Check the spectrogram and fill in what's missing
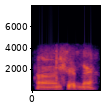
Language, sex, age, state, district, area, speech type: Tamil, male, 30-45, Tamil Nadu, Thoothukudi, rural, conversation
